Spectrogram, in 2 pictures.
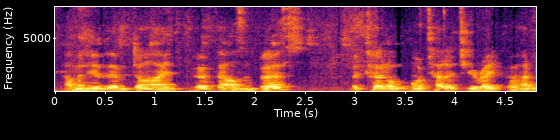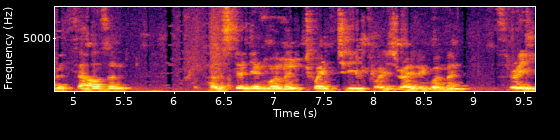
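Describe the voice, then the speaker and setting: A fairly high-pitched man with a South African accent, amid noticeable background noise. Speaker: doctor and trade union activist. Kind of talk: political speech. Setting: conference fringe meeting with audience.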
